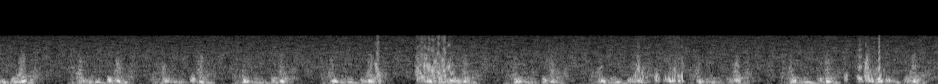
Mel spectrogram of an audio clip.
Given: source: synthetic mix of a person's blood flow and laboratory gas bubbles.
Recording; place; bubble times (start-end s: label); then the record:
Doppler ultrasound of blood flow; precordium
3.73-3.83 s: bubbles
4.14-4.60 s: bubbles
6.32-6.46 s: bubbles
6.54-6.87 s: bubbles
8.43-8.51 s: bubbles
8.55-8.92 s: bubbles
From the record:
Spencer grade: 2 (many but less than half of the cardiac periods contain bubble signals, singularly or in groups); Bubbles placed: anywhere in the cardiac cycle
